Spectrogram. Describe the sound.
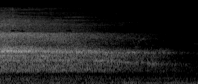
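A deep breath is exhaled during a guided breathing exercise: one long, airy outbreath that starts full and fades steadily over about two seconds.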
